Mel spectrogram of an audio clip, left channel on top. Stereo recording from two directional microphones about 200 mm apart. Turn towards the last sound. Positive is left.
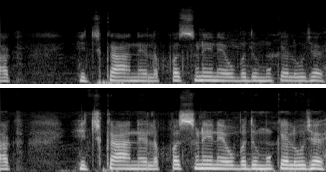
turn(degrees=-15)  # may be behind; listen again after turning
